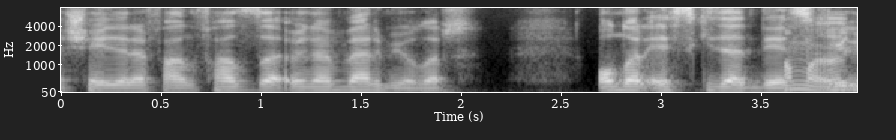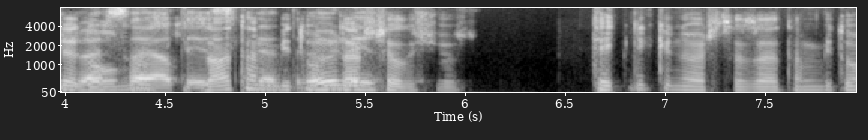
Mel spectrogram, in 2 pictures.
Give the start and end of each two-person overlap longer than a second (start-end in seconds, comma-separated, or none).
3.6-5.7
